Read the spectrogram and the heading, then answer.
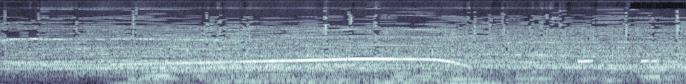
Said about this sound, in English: Let's give everybody a hand, a round of applause.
